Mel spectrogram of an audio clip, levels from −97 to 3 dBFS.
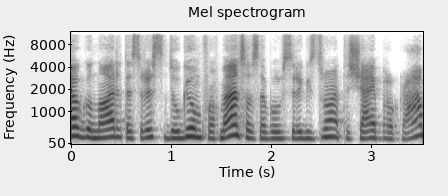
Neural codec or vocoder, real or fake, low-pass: codec, 16 kHz in and 24 kHz out, 0.9 kbps, LongCat-Audio-Codec, fine tuned four codebook decoder; fake; 10.8 kHz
